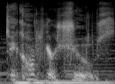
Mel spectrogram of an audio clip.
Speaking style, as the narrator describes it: he whispered fiercely

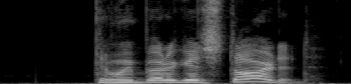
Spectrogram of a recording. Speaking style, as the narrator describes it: Hebert exclaimed

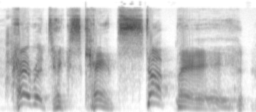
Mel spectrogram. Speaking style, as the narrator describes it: yelling

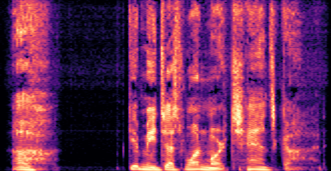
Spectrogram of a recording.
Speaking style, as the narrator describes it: silent, morose meditation, with an occasional groan that sounded very much like

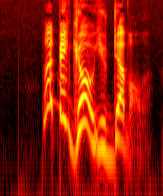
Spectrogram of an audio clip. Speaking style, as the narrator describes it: thundered Kalon, struggling like a giant in bonds

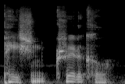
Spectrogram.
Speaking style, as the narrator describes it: I mumbled and hung my head

